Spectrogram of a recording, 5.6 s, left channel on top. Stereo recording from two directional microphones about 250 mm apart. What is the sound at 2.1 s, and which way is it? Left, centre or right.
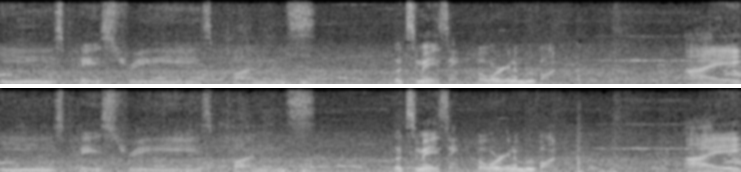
Speech, centre.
